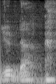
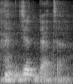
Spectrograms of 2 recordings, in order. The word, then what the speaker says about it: جدة: We don't pronounce that with Judda. Jiddata.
